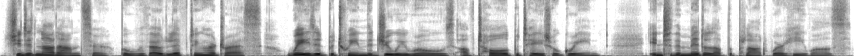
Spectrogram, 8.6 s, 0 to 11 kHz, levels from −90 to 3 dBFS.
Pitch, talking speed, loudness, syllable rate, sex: 185 Hz, 190 wpm, -17 LUFS, 5.0 syllables/s, female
